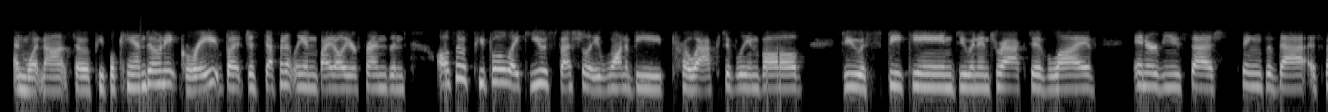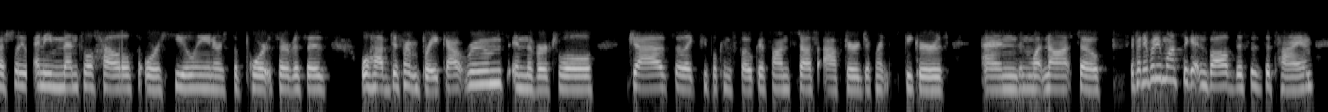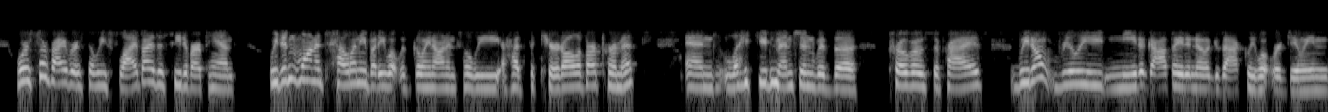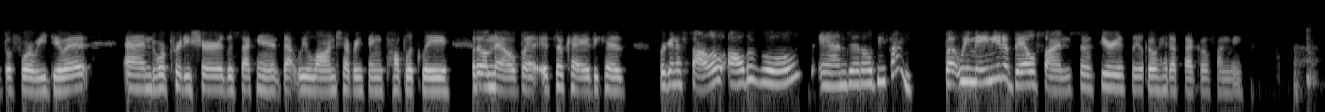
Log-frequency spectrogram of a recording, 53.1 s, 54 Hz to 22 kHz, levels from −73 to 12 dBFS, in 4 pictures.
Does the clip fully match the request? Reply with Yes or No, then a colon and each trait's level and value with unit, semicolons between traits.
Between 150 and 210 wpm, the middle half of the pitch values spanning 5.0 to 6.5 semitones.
No: average, 200 wpm; average, 3.1 semitones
